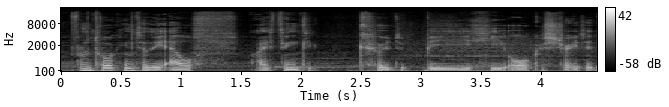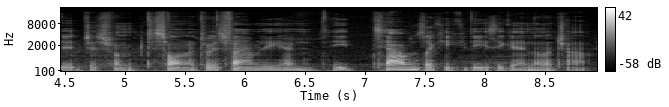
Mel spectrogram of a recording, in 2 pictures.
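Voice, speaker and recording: A man at a tabletop game reasons aloud in a measured way. His voice is lowish but very animated in pitch. Faint music plays underneath. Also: vocal fry. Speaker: player. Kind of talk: playing a tabletop game in character.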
